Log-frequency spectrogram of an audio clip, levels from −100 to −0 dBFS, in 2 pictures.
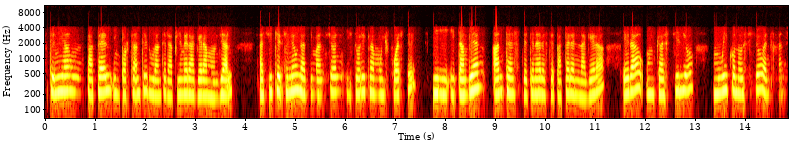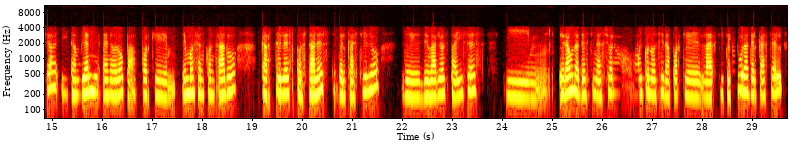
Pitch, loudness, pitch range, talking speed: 200 Hz, -19 LUFS, 190-220 Hz, 125 wpm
